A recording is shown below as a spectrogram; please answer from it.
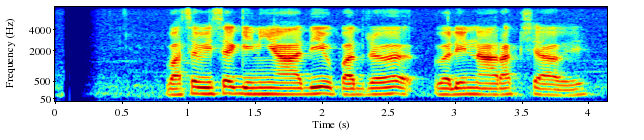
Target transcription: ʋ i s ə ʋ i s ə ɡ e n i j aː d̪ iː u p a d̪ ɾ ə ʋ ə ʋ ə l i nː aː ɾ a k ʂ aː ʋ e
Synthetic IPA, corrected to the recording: ʋ a s ə ʋ i s ə ɡ i n i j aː d̪ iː u p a d̪ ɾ ə ʋ ə ʋ ə l i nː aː ɾ a k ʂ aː ʋ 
